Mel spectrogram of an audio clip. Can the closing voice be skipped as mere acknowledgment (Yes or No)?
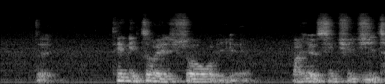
No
